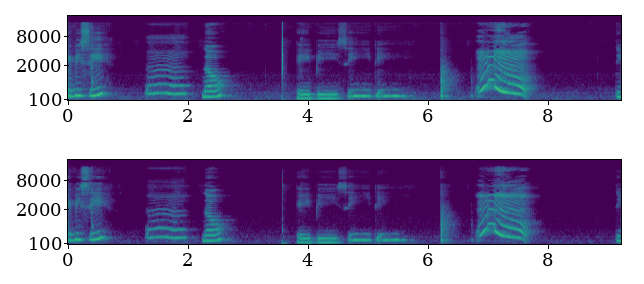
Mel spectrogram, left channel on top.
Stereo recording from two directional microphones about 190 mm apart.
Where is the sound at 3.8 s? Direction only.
Centre (ahead or behind).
